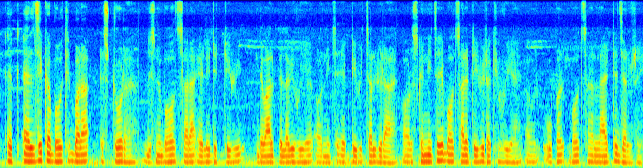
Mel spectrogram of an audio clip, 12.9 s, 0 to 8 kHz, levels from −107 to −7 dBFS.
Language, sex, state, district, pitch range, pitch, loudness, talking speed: Hindi, male, Bihar, Sitamarhi, 110-120 Hz, 115 Hz, -30 LUFS, 185 wpm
